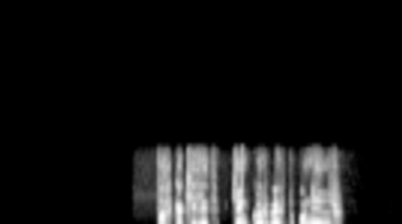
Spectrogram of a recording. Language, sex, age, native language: Icelandic, male, 50-59, Icelandic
